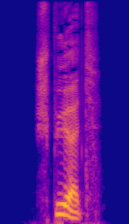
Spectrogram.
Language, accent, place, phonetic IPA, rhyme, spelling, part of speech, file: German, Germany, Berlin, [ʃpyːɐ̯t], -yːɐ̯t, spürt, verb, De-spürt.ogg
- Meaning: inflection of spüren: 1. third-person singular present 2. second-person plural present 3. plural imperative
